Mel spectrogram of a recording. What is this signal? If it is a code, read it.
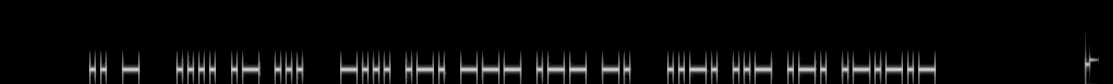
Morse code, heard as a keyed tone, about 22 wpm, 700 Hz. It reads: IT HAS BROWN FUR.
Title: Easy Phrases 22wpm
